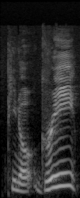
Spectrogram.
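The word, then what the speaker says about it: Pinot Gris: to it okay pinio in French it's called Pino gree and it's one of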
